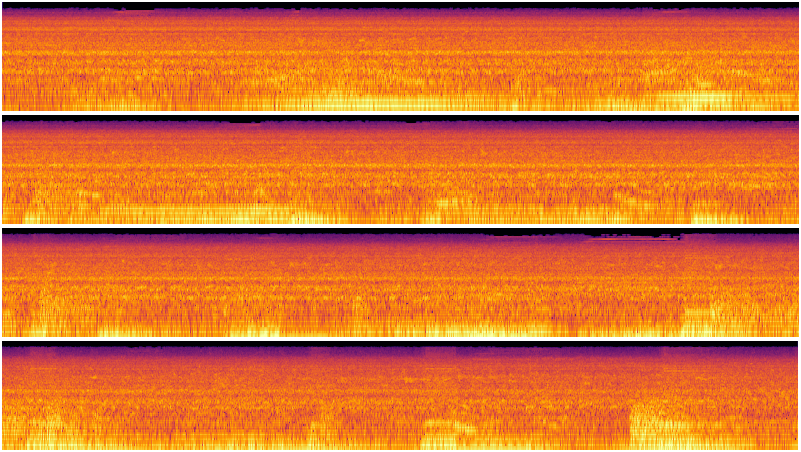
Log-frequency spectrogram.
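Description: Experimental synthesizer drone and noise: a steady hiss across the highs over low synth tones that step from note to note every second or two, swelling louder in the second half.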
